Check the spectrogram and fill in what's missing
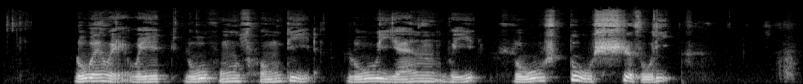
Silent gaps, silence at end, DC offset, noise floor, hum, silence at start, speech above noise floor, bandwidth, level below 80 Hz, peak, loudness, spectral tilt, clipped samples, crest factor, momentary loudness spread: none; 0.1 s; under 0.1%; -57 dBFS; none; 0.75 s; 42 dB; 14.5 kHz; -52 dBFS; -2 dBFS; -16 LUFS; -5 dB/octave; under 0.1%; 16 dB; 10 LU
